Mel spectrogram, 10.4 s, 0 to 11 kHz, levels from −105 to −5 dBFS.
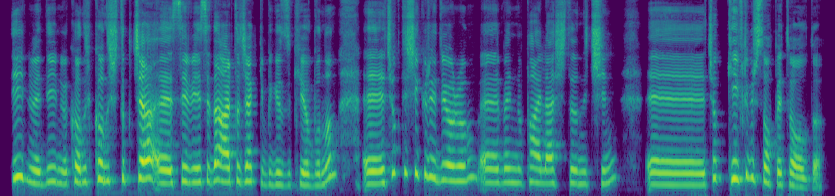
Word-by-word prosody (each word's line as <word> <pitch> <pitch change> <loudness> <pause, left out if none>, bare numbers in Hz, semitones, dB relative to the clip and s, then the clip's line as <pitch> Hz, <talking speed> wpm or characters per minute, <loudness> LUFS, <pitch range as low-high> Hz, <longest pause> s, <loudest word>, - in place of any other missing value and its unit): değil 330 0 +5
mi, 215 -3 -1
değil 250 0 -3
mi? 205 -2 -5
Konuş 240 -2 0
konuştukça, 290 +2 +4
eee, 220 -1 +5
seviyesi 240 +2 -1
de 270 - +5
artacak 255 +1 +3
gibi 205 -2 -11
gözüküyor 190 -1 -3
bunun. 275 - -3 0.3
Eee, 210 +2 +3
çok 395 +1 -5
teşekkür 385 -3 -2
ediyorum, 270 0 +1
eee, 230 -4 -2
benimle 230 -1 -4
paylaştığın 220 -1 -2
için. 220 +9 -6 0.3
Eee, 195 -1 +1
çok 310 0 -6
keyifli 295 +3 +2
bir 310 - 0
sohbet 225 -8 -2
oldu. 160 -5 -2
235 Hz, 155 wpm, -23 LUFS, 210-280 Hz, 0.3 s, değil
